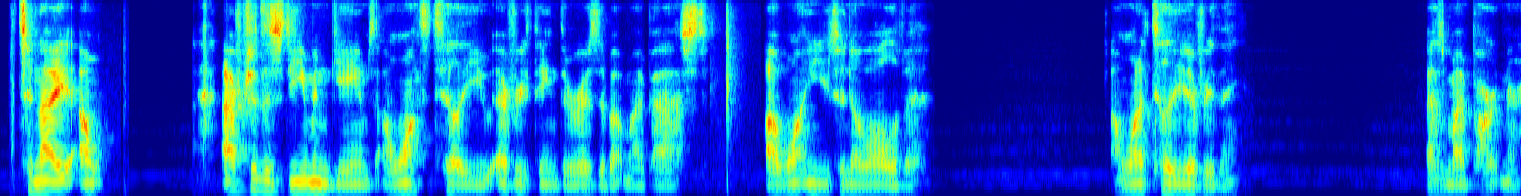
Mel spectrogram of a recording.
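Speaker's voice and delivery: hushed voice. Voicing a character holding someone tightly and speaking into their ear: whispering. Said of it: "he whispers in your ear".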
